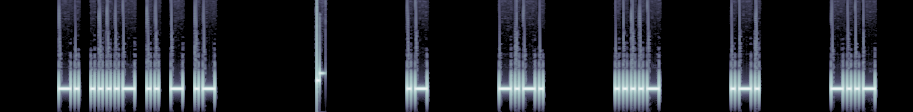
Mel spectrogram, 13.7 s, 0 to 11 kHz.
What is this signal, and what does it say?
Morse code, heard as a keyed tone, about 20 wpm, spaced as for 10 wpm, 700 Hz. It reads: N4ITA AC4RX
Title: USA Call Signs - 5 Characters - 6x Character Spacing - 20wpm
